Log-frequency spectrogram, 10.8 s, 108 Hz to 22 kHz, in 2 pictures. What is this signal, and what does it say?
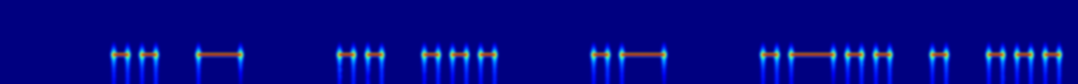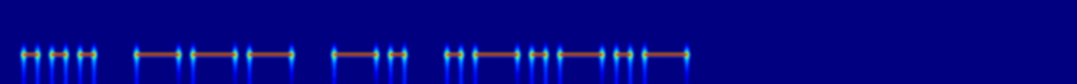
Morse code, heard as a keyed tone, about 17 wpm, 700 Hz. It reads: IT IS A LESSON.
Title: Sentences from Top 1200 Words 17wpm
